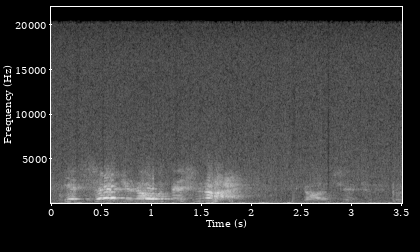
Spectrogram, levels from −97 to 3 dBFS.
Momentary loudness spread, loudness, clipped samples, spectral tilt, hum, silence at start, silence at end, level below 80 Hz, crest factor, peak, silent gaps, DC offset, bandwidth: 22 LU; -20 LUFS; under 0.1%; -3 dB/octave; none; 0 s; 0 s; -40 dBFS; 18 dB; -6 dBFS; none; under 0.1%; over 20 kHz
